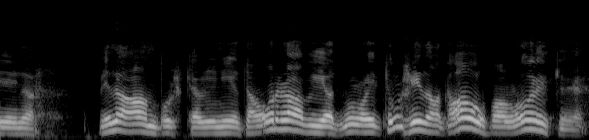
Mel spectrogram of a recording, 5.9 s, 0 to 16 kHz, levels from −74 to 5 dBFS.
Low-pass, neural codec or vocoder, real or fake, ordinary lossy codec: 14.4 kHz; codec, 32 kHz, 1.9 kbps, SNAC; fake; MP3, 48 kbps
